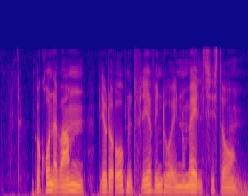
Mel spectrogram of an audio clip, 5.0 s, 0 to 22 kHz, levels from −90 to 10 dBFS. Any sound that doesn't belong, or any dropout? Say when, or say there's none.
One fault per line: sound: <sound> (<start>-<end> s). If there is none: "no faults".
sound: dropout (2.3-2.3 s)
